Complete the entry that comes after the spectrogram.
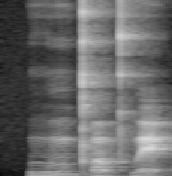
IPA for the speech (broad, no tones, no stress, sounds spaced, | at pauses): β u kʼ ɔ kʷʰ ɛ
